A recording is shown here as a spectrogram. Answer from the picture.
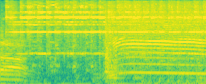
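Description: A steady high-pitched electronic tone, like an alarm. About a second in, a long drawn-out voice joins it, holding one note that slowly slides down in pitch.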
